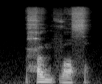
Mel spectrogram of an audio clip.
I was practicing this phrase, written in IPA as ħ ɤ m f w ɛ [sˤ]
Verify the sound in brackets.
correct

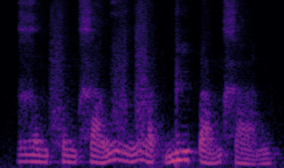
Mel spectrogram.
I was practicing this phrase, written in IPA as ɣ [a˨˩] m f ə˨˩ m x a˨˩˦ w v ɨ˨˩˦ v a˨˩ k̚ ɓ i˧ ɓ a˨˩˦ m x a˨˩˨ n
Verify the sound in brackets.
incorrect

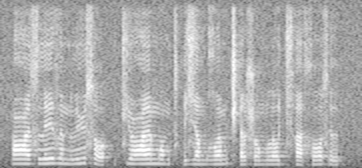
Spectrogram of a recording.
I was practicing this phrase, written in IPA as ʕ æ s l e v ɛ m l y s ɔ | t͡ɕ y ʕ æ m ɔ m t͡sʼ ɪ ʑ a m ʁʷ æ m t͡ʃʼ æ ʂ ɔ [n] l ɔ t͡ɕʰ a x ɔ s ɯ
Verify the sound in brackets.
incorrect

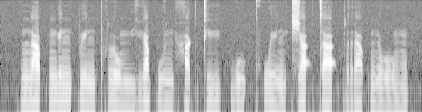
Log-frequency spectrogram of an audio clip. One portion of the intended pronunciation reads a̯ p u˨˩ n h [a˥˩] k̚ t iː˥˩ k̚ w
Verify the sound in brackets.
correct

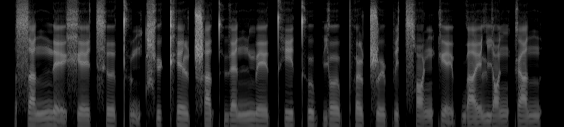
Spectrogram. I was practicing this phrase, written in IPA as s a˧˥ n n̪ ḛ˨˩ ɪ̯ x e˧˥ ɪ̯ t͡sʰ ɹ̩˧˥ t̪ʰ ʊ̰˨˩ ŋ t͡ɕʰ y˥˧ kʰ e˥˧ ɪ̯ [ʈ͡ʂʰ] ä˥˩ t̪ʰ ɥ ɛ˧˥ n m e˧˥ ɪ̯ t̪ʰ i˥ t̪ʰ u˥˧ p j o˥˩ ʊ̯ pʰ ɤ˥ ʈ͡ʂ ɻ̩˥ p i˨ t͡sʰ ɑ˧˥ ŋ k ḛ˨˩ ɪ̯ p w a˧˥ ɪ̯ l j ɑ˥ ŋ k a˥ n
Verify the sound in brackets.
correct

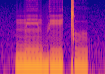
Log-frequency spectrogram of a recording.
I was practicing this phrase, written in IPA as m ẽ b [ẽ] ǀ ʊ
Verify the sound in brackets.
incorrect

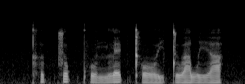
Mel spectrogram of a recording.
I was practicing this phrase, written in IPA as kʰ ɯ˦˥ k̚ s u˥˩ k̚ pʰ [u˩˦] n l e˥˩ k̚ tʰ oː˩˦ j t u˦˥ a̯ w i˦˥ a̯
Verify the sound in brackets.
correct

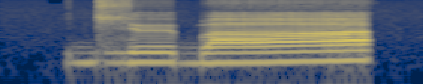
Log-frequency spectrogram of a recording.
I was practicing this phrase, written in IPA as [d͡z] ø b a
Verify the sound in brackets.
correct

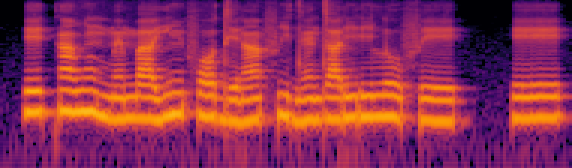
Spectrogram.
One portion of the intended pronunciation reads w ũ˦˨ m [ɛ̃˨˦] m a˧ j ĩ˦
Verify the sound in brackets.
correct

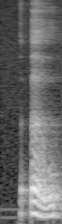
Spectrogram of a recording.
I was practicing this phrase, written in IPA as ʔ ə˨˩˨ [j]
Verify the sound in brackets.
incorrect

